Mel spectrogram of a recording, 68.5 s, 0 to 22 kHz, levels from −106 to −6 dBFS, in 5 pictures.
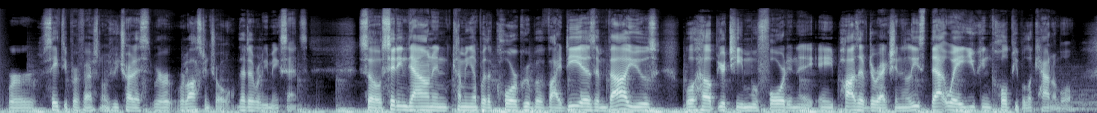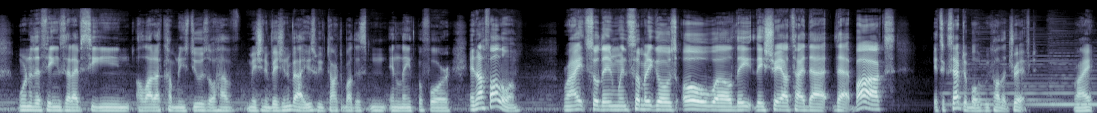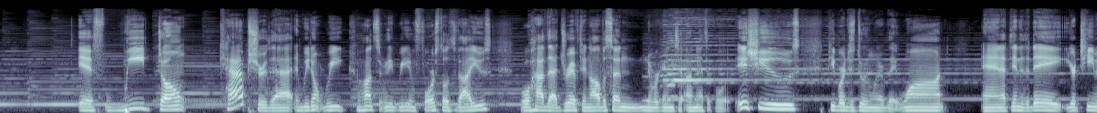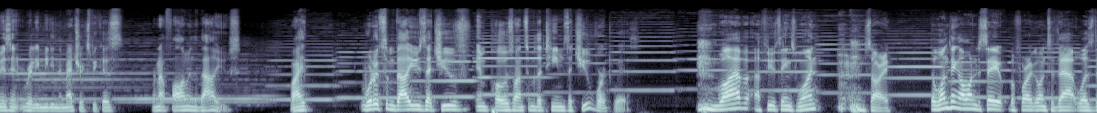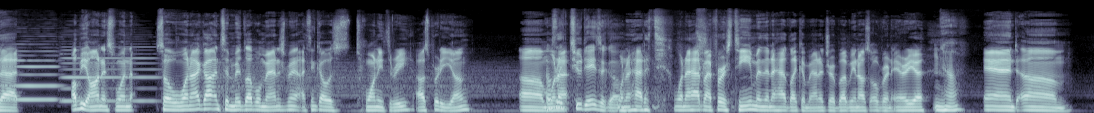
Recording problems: background music; noticeable; throughout; 15 dB below the speech

